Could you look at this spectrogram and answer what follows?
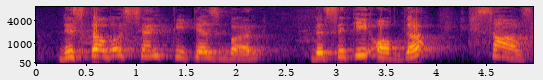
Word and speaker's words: Tsars: Petersburg, the city of the Tsars. We will not pronounce T, it is silent, Tsars.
